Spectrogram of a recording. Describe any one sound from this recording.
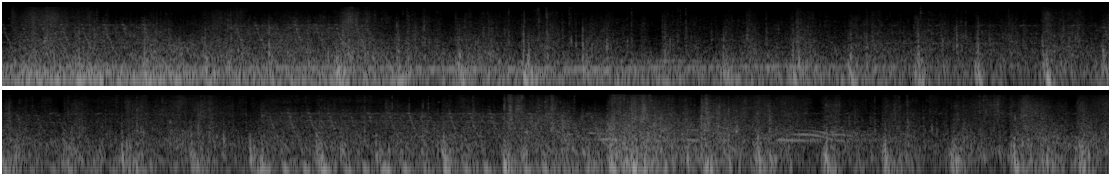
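Footsteps crunch over a forest floor.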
